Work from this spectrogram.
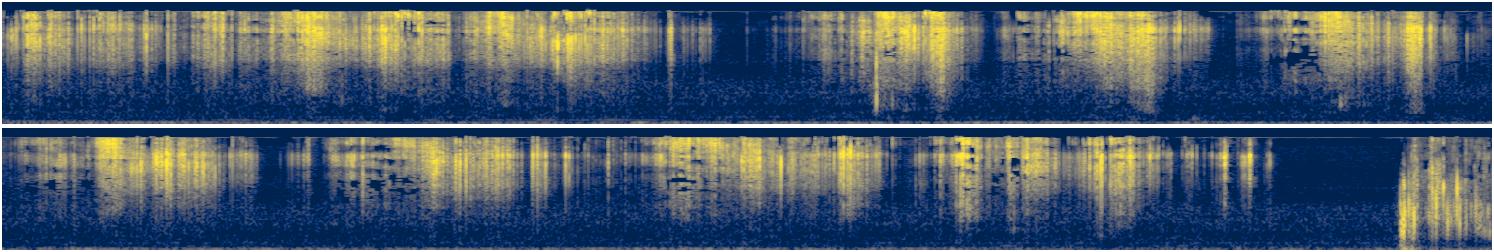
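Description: Fingertips tap and rub clear plastic film stretched over a hollow microphone grille, with Vaseline on the wrap. Bursts of bright crinkling and tearing-like rustle rise and fall over a steady low hum. A sharper crackle sounds near the end.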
